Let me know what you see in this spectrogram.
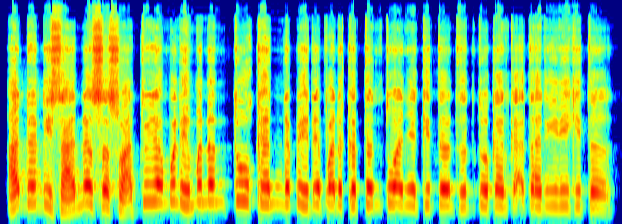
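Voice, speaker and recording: A male religious teacher with a Malaysian Malay accent, giving a mosque lecture full of rhetorical questions, shifting between loud and hushed. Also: extremely high pitch, very fast, no echo, studio quality.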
